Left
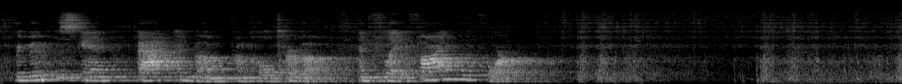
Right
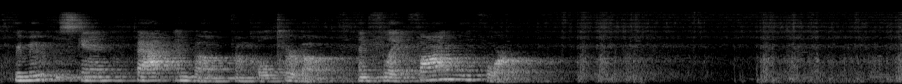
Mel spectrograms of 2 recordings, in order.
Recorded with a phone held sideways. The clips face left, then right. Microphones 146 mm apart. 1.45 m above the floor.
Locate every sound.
0.1 s a woman speaking: 70° right (ahead or behind), 1.3 m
